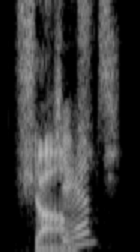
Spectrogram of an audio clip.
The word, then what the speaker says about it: Shams: Shams.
